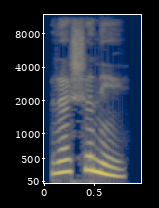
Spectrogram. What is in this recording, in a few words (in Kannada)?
"ರಾಸನಾ", Kannada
